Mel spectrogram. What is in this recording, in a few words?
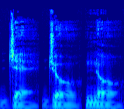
"jejono", concat syllables; Affixing experiment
